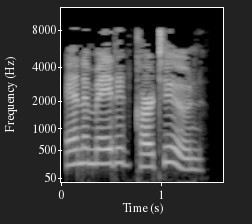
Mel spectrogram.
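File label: "animated cartoon", British English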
